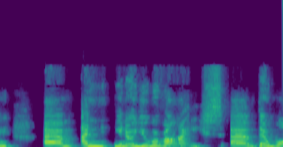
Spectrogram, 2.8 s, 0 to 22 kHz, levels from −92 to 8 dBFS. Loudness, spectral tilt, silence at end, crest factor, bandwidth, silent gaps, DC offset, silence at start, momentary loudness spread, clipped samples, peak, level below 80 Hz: -17 LUFS; -4.5 dB/octave; 0 s; 16 dB; 12.5 kHz; none; under 0.1%; 0 s; 8 LU; under 0.1%; -2 dBFS; -72 dBFS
